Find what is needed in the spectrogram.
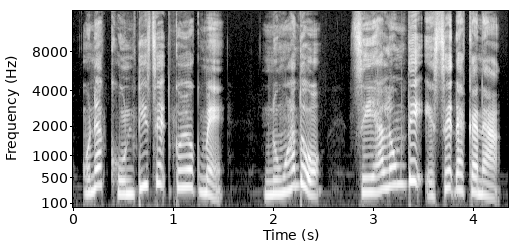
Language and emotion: Santali, disgusted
